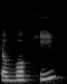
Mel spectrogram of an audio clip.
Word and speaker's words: tteokbokki: So mm, they only had like how do you pronounce that? Tteokbokki.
